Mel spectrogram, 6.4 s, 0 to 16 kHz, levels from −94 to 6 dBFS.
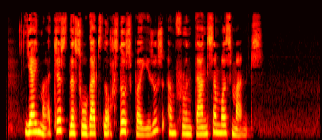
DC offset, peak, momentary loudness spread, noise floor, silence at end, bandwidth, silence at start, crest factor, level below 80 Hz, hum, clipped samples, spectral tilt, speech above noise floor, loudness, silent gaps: under 0.1%; -2 dBFS; 12 LU; -69 dBFS; 1.25 s; 11.5 kHz; 0.5 s; 20 dB; -72 dBFS; none; under 0.1%; -5 dB/octave; 47 dB; -22 LUFS; none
